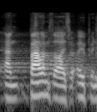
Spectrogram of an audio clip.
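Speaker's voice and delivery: normal talking voice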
